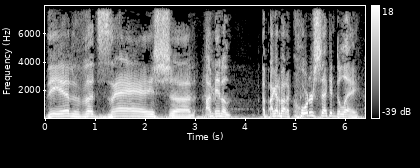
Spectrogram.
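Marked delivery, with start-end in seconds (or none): 0.0-3.7 put-on slow, dragged-out drunk-sounding announcer; slurred announcer imitation. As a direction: stretch it out like a tipsy emcee. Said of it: "the North Texas guy that it's like".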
